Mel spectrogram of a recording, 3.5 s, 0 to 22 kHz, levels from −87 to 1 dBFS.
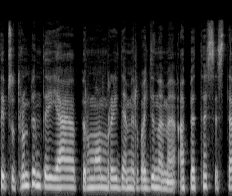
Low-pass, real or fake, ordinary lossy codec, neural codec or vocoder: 14.4 kHz; real; MP3, 96 kbps; none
